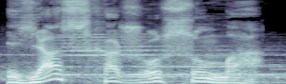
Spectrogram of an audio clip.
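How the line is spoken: Slow, almost solemn. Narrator (Russian): сказал медленно, почти торжественно

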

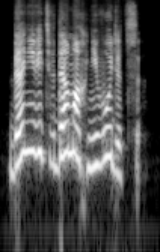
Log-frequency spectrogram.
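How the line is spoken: Laughing. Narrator (Russian): засмеялся Шишкин

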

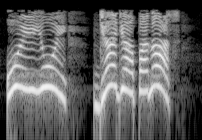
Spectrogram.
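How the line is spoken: Frightened shout. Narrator (Russian): Я испугался и закричал

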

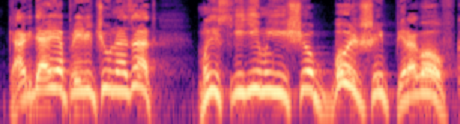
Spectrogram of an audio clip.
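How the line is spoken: Shouting. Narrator (Russian): крикнул Карлсон

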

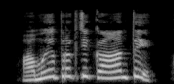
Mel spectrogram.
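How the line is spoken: Group laughing reply. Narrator (Russian): хохотом ответили практиканты

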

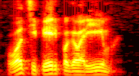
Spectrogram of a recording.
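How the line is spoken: Plain. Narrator (Russian): сказал Аист

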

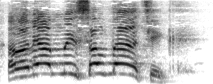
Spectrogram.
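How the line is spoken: Loud exclamation. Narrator (Russian): кто-то громко воскликнул

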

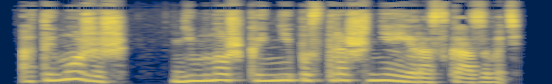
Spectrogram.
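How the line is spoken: Pleading small animal. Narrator (Russian): взмолился суслик

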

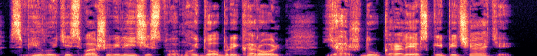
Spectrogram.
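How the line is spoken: Trembling exclamation. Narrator (Russian): Канцлер, дрожа всем телом, воскликнул

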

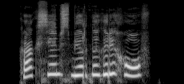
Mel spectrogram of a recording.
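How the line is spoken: Laughing. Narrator (Russian): сказал Пиноккио, расхохотавшись

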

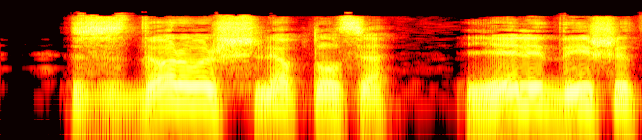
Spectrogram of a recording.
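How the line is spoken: Plain. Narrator (Russian): сказал он

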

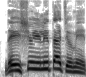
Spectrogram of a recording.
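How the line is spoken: Mocking. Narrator (Russian): насмешливо подхватил

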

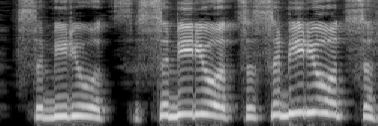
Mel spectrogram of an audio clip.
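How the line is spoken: Sudden shout. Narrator (Russian): вдруг закричал Рыжий

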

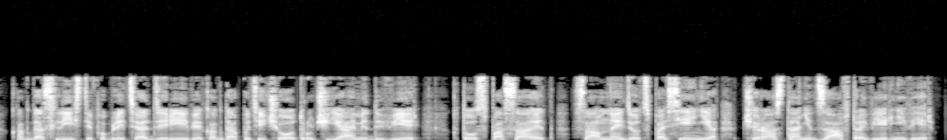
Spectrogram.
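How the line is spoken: Grumbling. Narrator (Russian): проворчал

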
